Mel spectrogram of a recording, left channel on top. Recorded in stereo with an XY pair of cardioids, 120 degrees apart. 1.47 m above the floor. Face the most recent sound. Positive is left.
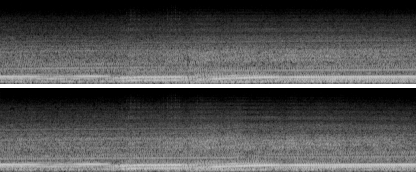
turn(degrees=-10)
